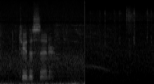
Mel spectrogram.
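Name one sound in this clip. A hatchet chops into wood.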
